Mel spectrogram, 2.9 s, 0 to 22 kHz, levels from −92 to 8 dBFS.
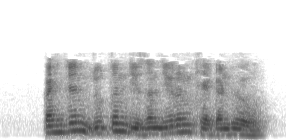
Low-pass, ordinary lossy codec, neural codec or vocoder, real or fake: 5.4 kHz; MP3, 24 kbps; none; real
